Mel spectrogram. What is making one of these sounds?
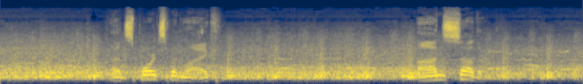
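A man announces a penalty through a stadium loudspeaker, echoing outdoors.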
